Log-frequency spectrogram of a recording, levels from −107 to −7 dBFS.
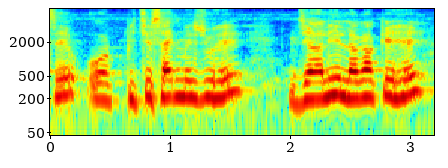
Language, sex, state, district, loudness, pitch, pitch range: Hindi, male, Arunachal Pradesh, Longding, -17 LUFS, 215 Hz, 205-230 Hz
